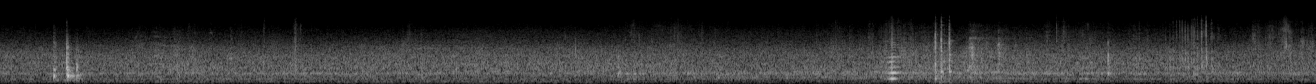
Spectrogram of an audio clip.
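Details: Constant drone of honey bees in an opened hive where wax moth damage is feared, inspected late in the day after rain; a continuous hum with scattered clicks and clunks of frames, and a louder knock near the middle.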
